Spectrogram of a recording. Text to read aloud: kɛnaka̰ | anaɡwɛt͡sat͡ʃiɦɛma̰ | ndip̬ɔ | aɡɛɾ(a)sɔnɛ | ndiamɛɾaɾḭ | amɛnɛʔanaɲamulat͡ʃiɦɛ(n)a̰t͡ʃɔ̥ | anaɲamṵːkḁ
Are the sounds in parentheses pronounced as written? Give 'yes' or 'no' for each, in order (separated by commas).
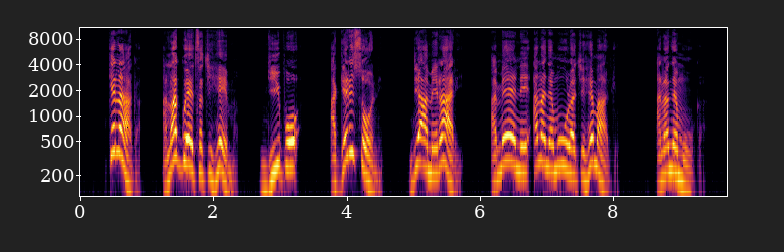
no, no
